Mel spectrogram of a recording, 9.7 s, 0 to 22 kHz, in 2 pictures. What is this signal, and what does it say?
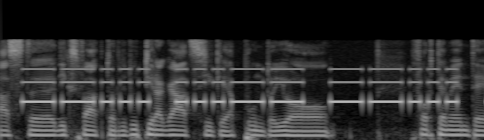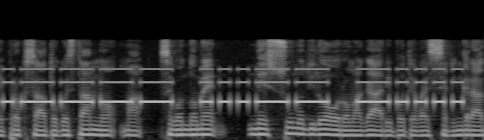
Morse code, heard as a keyed tone, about 13 wpm, 1120 Hz, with speech in Italian. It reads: 737136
